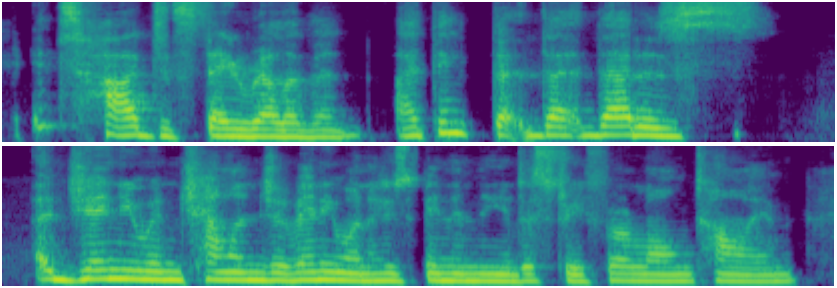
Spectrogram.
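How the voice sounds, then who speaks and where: Speaking at a moderate pace, a woman uses an unremarkable speaking voice, fairly low in pitch with fairly even intonation. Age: 60s. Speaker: fitness instructor. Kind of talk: interview.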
